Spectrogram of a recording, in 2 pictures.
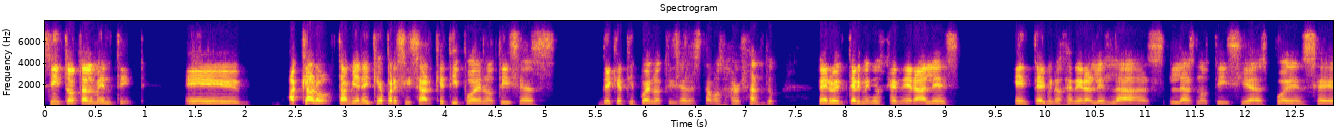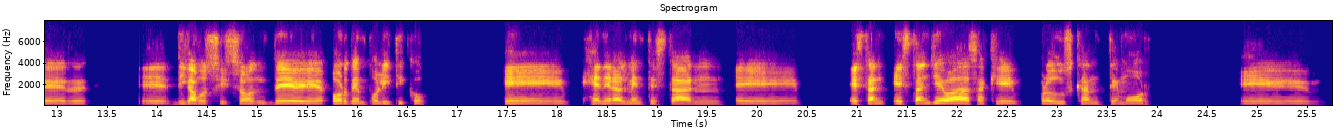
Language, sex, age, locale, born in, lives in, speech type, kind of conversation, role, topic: Spanish, male, 45-49, es-CO, Colombia, United States, conversation, unstructured, none, ¿Qué opinas sobre la manera en que los medios presentan las noticias?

